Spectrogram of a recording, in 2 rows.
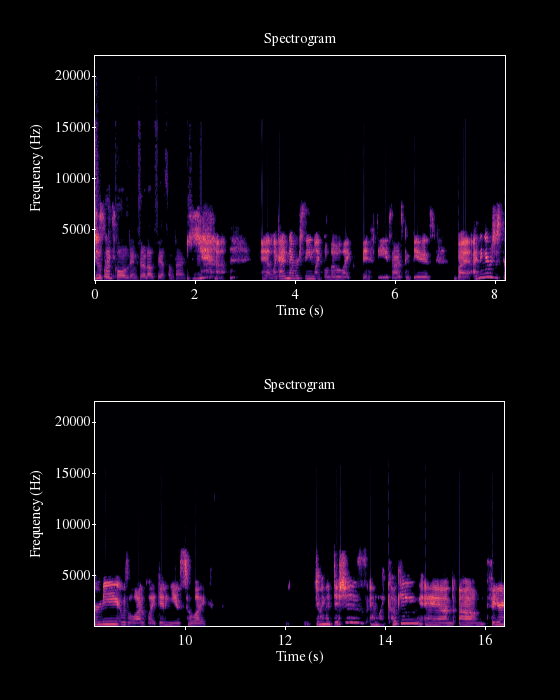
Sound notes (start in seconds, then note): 1.7 laughing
